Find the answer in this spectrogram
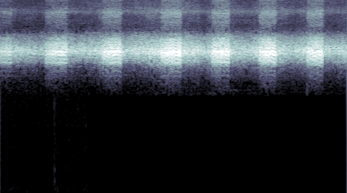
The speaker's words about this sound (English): I don't know why I'm bothering to tell you what they look like, because the main way we relate to cicadas is via their sound. They're not crickets. They're cicadas.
